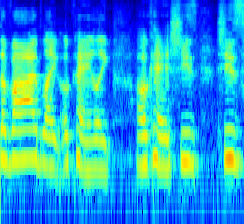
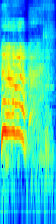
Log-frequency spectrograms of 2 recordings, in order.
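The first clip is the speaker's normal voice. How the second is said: sudden high laugh at herself; real laugh breaking the tension; burst of laughter; 11 semitones higher, 9 dB louder than usual. Real, not acted. Laughs after emotional outburst.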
